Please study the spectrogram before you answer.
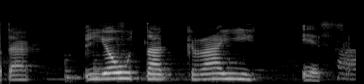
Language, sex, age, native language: Icelandic, female, 8, Icelandic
